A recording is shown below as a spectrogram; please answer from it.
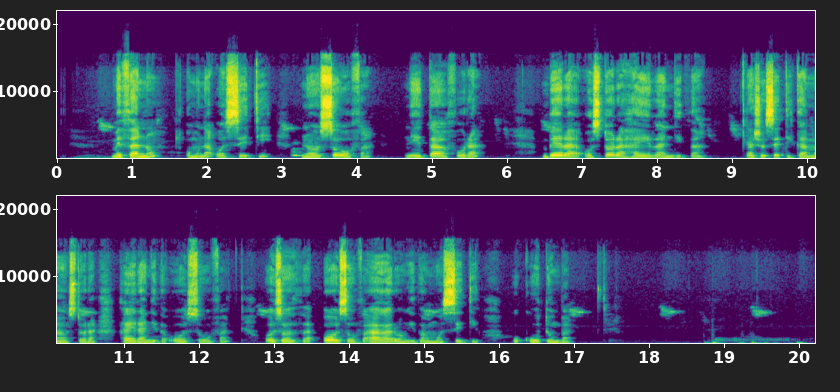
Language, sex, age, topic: Oshiwambo, female, 18-24, finance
